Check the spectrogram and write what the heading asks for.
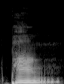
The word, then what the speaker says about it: Bang Chan: But instead of the ch, Korean doesn't have a ch sound. It's more cha. Can you guys hear the difference in the ch and cha?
